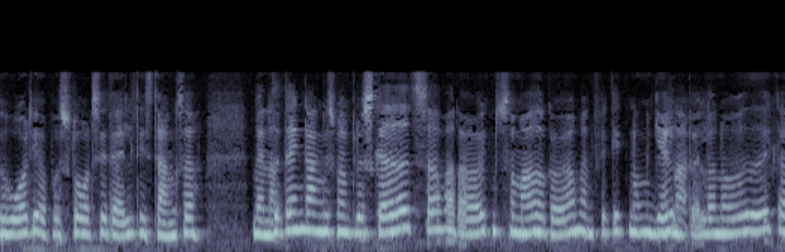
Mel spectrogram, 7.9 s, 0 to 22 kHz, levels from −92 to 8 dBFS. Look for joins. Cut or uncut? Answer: cut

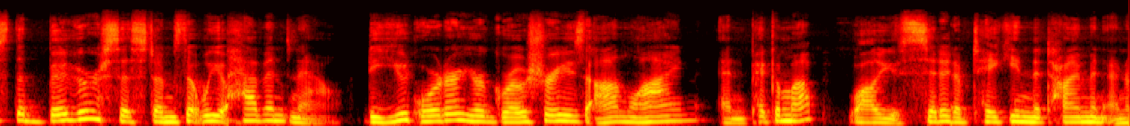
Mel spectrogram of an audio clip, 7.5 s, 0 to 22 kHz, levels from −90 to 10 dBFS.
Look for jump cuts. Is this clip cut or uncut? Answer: cut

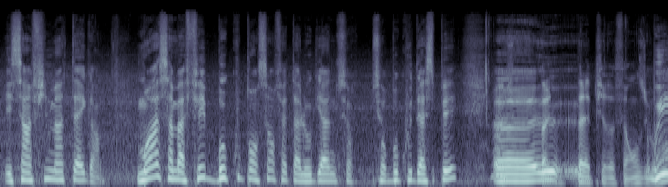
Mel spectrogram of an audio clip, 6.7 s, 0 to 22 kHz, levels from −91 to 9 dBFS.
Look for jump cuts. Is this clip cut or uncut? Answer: uncut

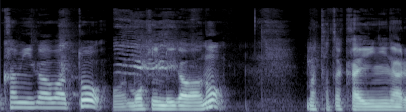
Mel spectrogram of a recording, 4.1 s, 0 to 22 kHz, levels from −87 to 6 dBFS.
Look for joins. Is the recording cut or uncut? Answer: cut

